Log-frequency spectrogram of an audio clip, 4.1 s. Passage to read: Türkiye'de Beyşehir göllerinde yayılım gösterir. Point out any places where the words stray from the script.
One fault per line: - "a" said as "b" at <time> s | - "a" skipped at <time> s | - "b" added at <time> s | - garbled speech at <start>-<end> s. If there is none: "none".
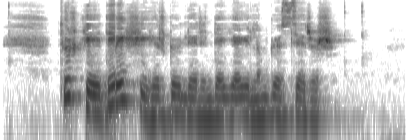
none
